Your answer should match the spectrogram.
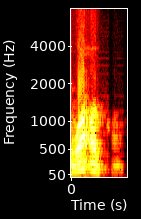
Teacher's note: दंतोष्ठ निचले ओठ और दांत से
